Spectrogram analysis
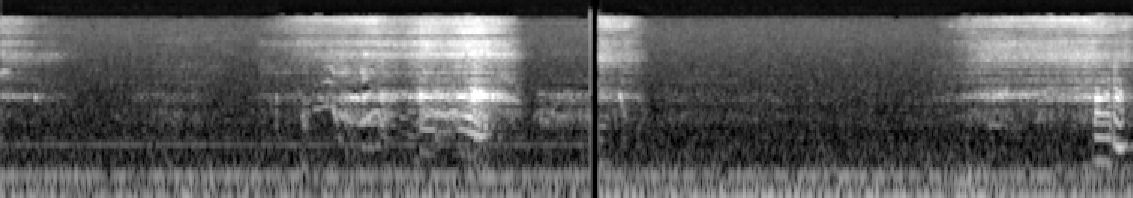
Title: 🐽 Snoring Sleep Sound / いびきの音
